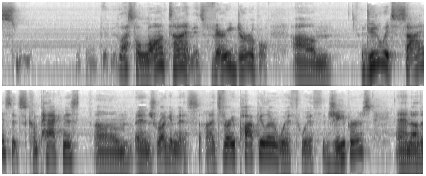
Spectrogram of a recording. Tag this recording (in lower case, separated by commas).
speech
